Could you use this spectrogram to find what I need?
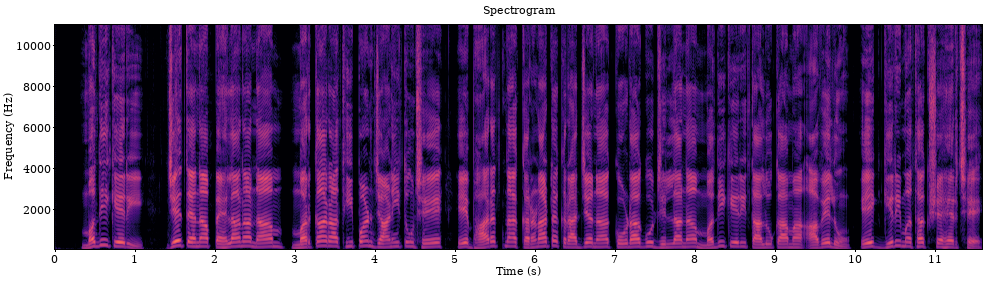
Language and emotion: Gujarati, neutral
